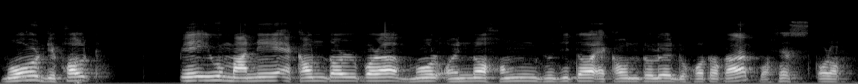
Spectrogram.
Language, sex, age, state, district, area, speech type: Assamese, male, 60+, Assam, Kamrup Metropolitan, urban, read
